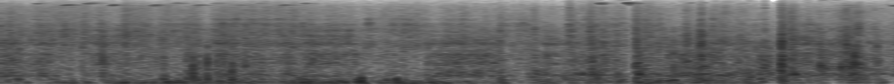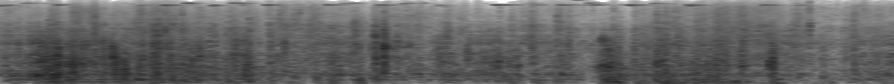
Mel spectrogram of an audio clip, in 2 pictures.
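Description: Mountain bike rolling down a rocky trail strewn with loose stones and dry leaves: tyres crunching over the rocks while the bike rattles and clatters at every bump.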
